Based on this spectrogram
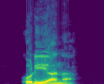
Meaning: Haryana (a state in northern India)
- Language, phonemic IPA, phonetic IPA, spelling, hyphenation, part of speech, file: Bengali, /hɔ.ɾi.ja.na/, [hɔ.ɾi.ja.na], হরিয়ানা, হ‧রি‧য়া‧না, proper noun, LL-Q9610 (ben)-হরিয়ানা.wav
